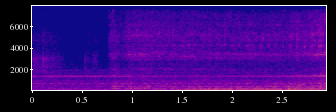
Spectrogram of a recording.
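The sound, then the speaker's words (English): A power sander runs steadily with a gritty, buzzing whine that grows rougher and louder under a second in as it bites into a wood block, mounted in a jig on a rod to square off its end against a tube, then keeps grinding evenly. No one speaks. “Lock it down. Start it up. And then sand it off.”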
